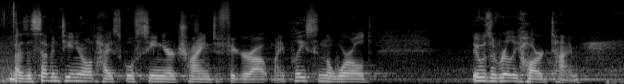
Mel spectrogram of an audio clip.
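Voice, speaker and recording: A man with an American accent talks at a moderate pace with ordinary pitch variation. Noticeable background noise runs under his voice. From US, Rochester NY. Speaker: student speaker. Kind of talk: talk to an audience.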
